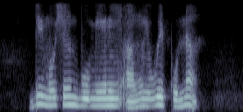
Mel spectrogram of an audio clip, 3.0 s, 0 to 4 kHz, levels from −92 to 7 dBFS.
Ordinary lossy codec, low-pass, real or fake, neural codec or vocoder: none; 3.6 kHz; fake; codec, 44.1 kHz, 2.6 kbps, DAC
